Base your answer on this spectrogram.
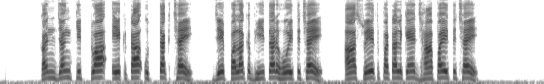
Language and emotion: Maithili, neutral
